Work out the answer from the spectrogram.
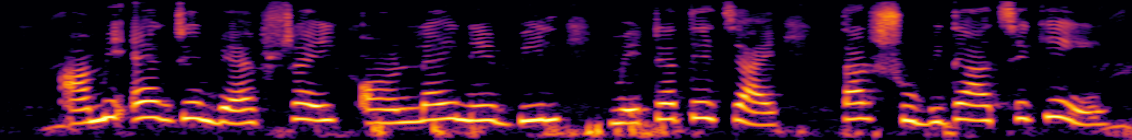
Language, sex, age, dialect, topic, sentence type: Bengali, female, <18, Northern/Varendri, banking, question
